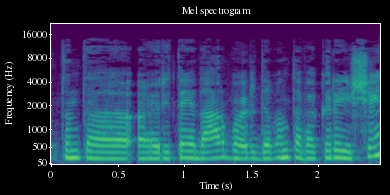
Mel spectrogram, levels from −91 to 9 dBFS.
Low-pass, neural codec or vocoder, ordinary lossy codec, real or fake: 14.4 kHz; vocoder, 44.1 kHz, 128 mel bands, Pupu-Vocoder; MP3, 64 kbps; fake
